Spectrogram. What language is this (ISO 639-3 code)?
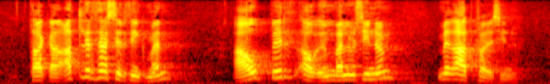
isl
